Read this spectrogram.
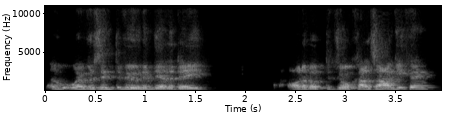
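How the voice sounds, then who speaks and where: Man, ex-boxer co-host, thoughtful and reminiscing, slightly high voice, roomy echo. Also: little pitch movement, quick pace. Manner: thoughtful, recalls memories. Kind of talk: casual chat.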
